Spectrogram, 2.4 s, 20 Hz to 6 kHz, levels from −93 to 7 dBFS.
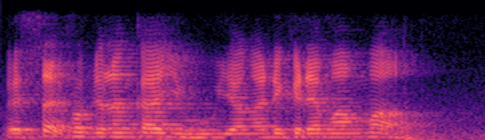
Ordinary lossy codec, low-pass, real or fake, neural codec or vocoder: none; 5.4 kHz; real; none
